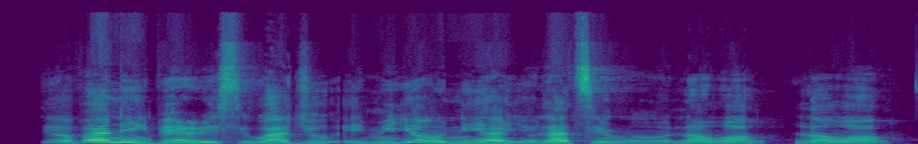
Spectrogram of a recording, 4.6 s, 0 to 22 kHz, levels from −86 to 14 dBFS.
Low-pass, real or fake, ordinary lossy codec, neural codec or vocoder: none; real; none; none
